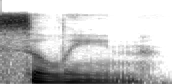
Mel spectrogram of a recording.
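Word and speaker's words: Saline County: Salina is pronounced Salina and Selen County is Seline.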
